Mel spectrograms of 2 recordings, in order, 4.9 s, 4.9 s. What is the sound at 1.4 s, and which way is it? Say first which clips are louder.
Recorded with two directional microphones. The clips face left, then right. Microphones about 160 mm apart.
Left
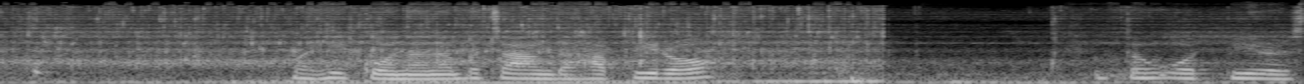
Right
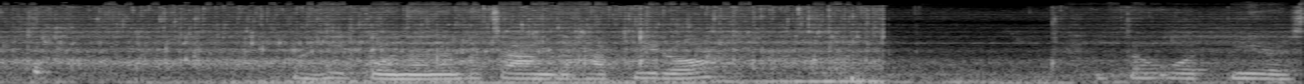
Speech: left 2 dB; 70° left (ahead or behind).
